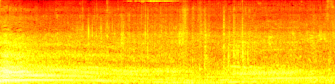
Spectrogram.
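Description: High-performance car engine revving as it pulls away: the note climbs, holds high for about a second and a half, then fades as the car drives off, leaving quieter running from the other cars.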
